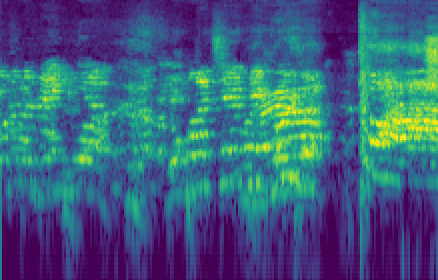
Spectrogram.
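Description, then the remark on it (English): One sharp, loud smack of a strike kick landing on wrestler Matt Hayter in a wrestling match cuts through steady voices and shouting, followed by a louder burst of noisy crowd reaction. “another big strike kick.”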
